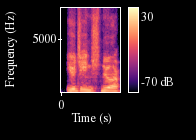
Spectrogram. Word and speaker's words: Eugene Schnur: Eugene Schnur, I'm reliably now informed that's how you pronounce it.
